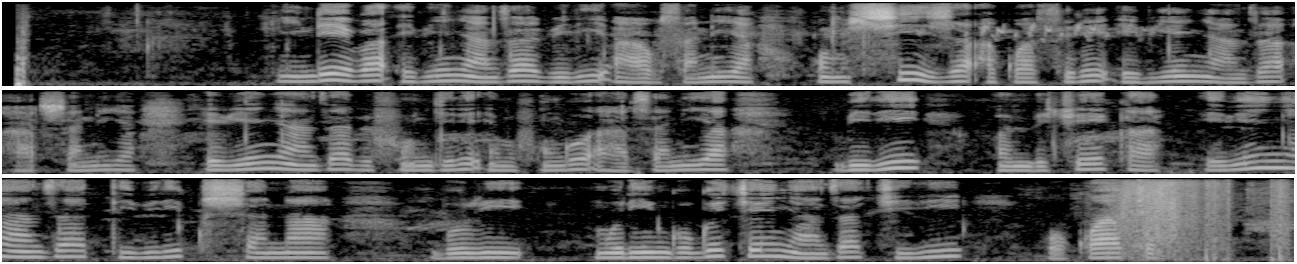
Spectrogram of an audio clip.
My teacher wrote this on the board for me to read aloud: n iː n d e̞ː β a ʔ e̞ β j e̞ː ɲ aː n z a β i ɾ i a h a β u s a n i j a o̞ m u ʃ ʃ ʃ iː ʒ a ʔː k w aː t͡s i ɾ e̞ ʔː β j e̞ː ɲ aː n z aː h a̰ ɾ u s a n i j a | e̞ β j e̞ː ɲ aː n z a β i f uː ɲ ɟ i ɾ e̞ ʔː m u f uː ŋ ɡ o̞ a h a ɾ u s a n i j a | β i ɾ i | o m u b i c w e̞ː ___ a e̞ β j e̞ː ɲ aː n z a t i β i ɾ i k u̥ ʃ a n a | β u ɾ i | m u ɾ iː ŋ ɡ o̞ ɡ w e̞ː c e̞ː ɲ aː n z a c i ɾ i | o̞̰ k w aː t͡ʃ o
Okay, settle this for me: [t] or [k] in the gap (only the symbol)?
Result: k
